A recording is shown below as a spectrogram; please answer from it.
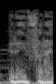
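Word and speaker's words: Greyfriars: Grey Fryers, así se pronuncia.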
